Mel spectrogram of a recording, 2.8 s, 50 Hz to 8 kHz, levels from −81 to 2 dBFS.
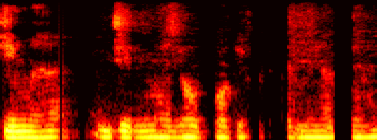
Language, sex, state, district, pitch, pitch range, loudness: Hindi, male, Bihar, Muzaffarpur, 125 Hz, 120-125 Hz, -19 LUFS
